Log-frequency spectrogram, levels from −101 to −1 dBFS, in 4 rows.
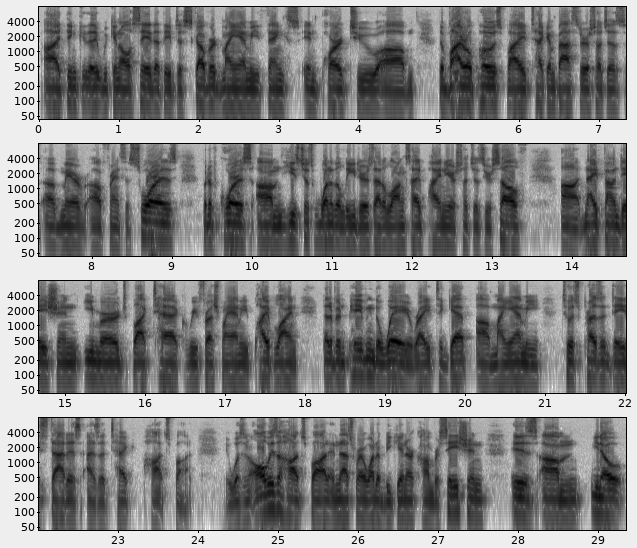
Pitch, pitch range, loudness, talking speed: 90 Hz, 85-95 Hz, -11 LUFS, 185 wpm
